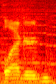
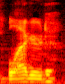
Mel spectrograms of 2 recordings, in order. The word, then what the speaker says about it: blackguard: supposed to be pronounced blaggard I'll look it up yeah do you Google black blackguard the only pronunciation it gives us blaggard I always pronounce it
